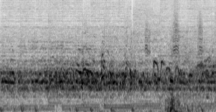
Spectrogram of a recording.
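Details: Flocks of snow geese lifting off a nearby lake on a morning hunt: a steady mass of overlapping honks that turns into some clearer individual yelps near the end. Low musical tones sound faintly beneath.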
